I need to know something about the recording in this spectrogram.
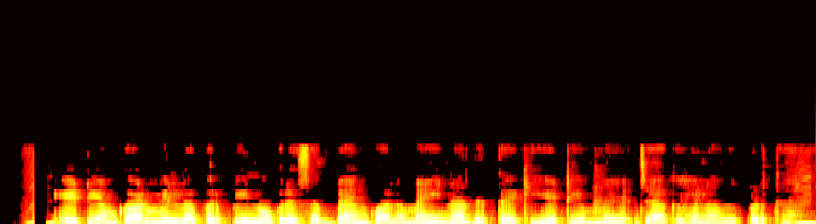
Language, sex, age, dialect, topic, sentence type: Magahi, female, 18-24, Central/Standard, banking, question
